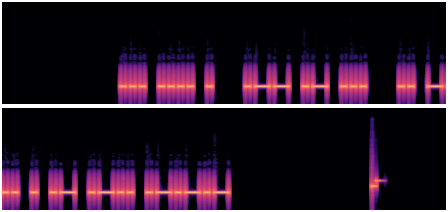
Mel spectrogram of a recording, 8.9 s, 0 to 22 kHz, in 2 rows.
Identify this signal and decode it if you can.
Morse code, heard as a keyed tone, about 25 wpm, 700 Hz. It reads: SHE WAS IDEAL.
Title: Sentences from Top 1400 Words 25wpm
